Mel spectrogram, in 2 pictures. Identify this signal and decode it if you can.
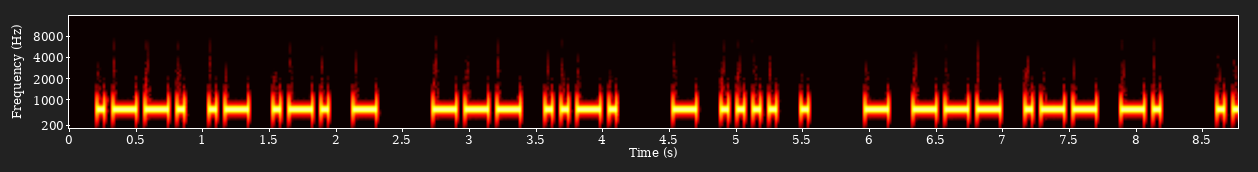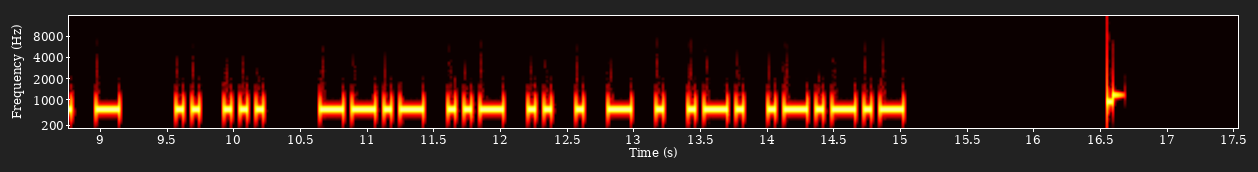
Morse code, heard as a keyed tone, about 21 wpm, 700 Hz. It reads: PART OF THE TOWN IT IS QUIETER.
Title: Sentences with 5-Word Phrases - Spoken Beginning - 20wpm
